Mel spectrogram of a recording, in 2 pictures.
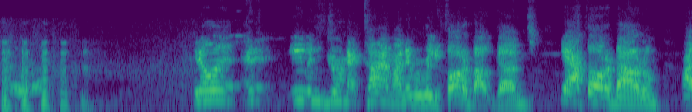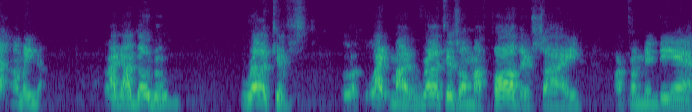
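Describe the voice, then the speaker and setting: A man's raised, projected voice, high in pitch, with lively intonation and long, frequent pauses. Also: moderate pace. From England. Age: 60s. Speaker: gun enthusiast. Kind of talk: casual chat.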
